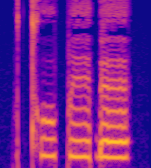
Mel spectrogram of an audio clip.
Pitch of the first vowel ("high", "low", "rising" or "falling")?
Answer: high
